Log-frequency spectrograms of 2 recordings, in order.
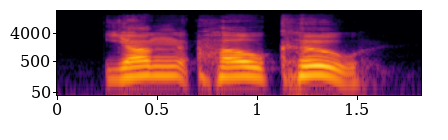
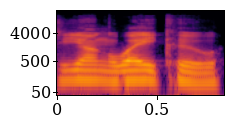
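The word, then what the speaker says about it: Younghoe Koo: Young Ho Koo. – Really? – Actually pronounced Young Wei Koo.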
